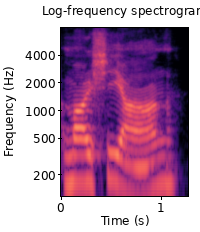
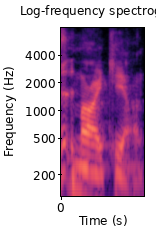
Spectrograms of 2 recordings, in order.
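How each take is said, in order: First: The 'ch' is said as a soft SH sound. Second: The 'ch' is said as a hard K sound. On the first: The speaker calls it wrong. "It's not Martian" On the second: The speaker calls it right. "Pronounce it like a K"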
